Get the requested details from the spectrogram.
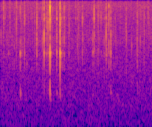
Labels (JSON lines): {"label": "ambient", "recorder": "HydroMoth"}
